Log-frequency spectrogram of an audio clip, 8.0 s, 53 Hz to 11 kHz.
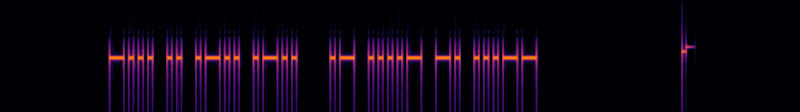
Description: Morse code, heard as a keyed tone, about 25 wpm, 700 Hz. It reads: BILL A4N3
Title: CWT Exchange 25wpm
